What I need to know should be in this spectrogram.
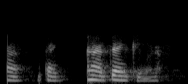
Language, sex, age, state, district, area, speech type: Kannada, female, 30-45, Karnataka, Shimoga, rural, conversation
